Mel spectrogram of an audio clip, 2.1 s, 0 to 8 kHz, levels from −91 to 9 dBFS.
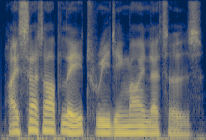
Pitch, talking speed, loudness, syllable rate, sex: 105 Hz, 205 wpm, -15 LUFS, 4.6 syllables/s, male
